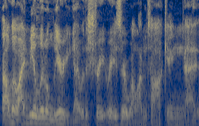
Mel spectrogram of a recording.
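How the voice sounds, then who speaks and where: A man co-hosting a podcast with a deep, calm voice, chatting casually. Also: a little fast, creaky, breathy edge. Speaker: podcast co-host. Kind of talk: casual chat.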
